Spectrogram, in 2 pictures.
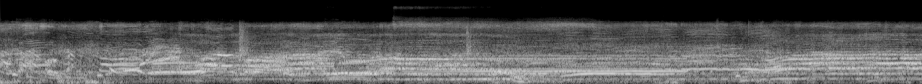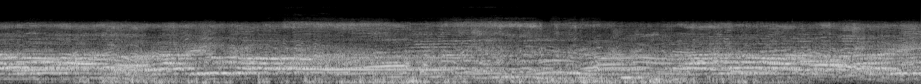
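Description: A group of teenage boys chants a song together.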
